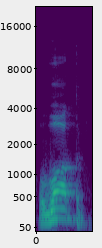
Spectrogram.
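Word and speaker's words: walk: मीस होता है मत वक जैसे टक होता है वैसे होता है वक ऐसे वक एल साइलेंट ओके डोंट वक मीस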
